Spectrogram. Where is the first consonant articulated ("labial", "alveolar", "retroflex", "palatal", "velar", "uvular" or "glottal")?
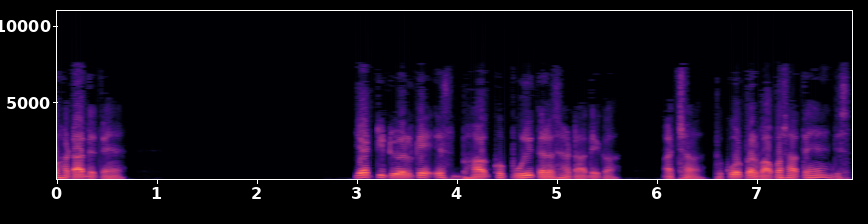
glottal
